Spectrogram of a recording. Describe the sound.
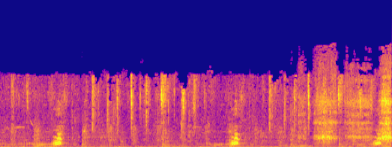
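A dog barks and whimpers while following a scent off a main road into a grassy lane. It gives a few short yips spaced apart over steady background noise.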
